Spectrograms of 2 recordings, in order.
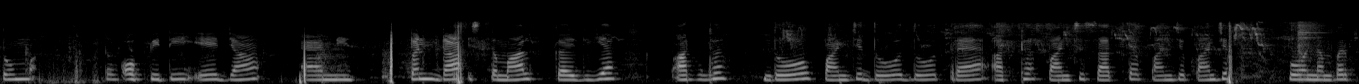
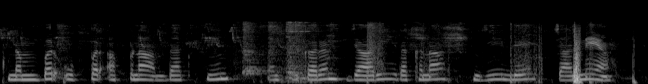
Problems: constant background noise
